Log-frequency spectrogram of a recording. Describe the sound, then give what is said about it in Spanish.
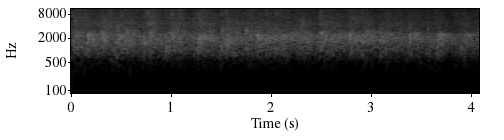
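A church audience gives a loud applause to the Lord, a dense, sustained wash of many hands clapping at an even loudness throughout, with no voices standing out. “¿Por qué no le das un fuerte aplauso al Señor?”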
